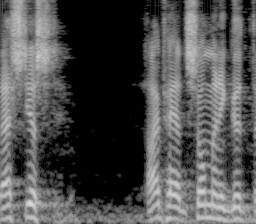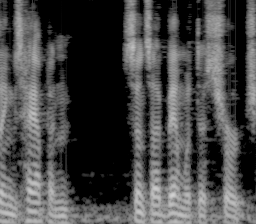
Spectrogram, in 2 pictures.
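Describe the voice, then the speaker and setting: A man at medium pitch and a fairly slow pace, with lively intonation. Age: 60s. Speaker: church member. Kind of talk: testimony. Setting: church. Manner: halting.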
